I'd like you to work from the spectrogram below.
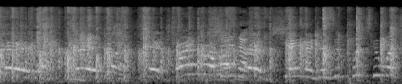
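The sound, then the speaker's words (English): A crowd claps steadily and loudly for about four seconds, a dense wash of many hands with voices calling out and cheering underneath. “Um, if no more further questions, let's just hear it for our UWL.”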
